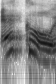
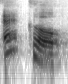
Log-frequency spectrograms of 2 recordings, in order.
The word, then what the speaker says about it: Eko: oh okay and am I saying that right Eko cuz it's two e's in a KO so I would imagine that's Eko it's beautiful whatever it is I love it Oh Eko it's pronounced Eko oh I don't see how would I never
